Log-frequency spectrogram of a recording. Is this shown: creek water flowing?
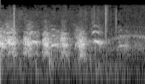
no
